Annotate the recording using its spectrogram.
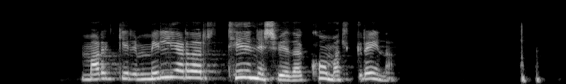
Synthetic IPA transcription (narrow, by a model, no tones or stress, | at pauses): maɾcɪɾmɪljaɾðaɾ̥t̪ʰɪðnɪsvɪðakʰɔːmal̚kɾeːjna̰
